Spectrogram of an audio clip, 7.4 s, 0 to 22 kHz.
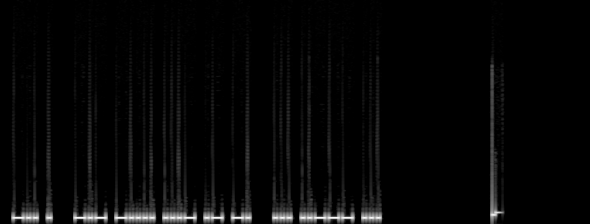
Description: Morse code, heard as a keyed tone, about 28 wpm, 660 Hz. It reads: DE K6VAN S2S
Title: SOTA QSO Practice 28wpm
